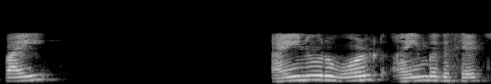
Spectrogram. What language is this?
Tamil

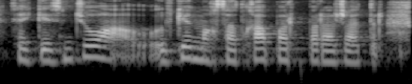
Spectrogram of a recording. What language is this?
Kazakh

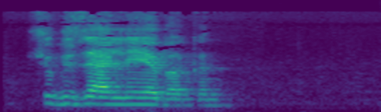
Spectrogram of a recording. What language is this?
Turkish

